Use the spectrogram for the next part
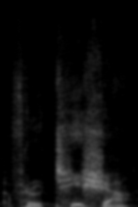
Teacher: Now, it becomes frutilla because those double L's, it's spelled F-R-U-T-I-L-L-A, the double L's make a sh sound in Argentina as opposed to a y sound in Spain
